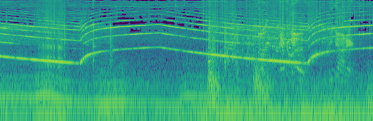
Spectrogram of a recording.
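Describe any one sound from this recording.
A police siren wails, rising and falling in pitch.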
